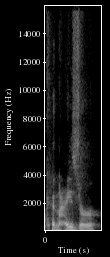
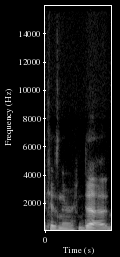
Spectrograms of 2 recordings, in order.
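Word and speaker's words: Knizner: Like, if you want to be called Kisner, you can't put the N there. Like, this is just how letters work. It is very confusing, but it is Kisner.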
